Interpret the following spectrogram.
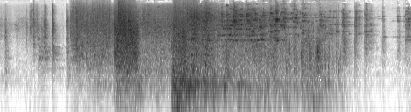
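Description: A bathtub crashing through a collapsing floor and ceiling. A rush of breaking begins about a second in and builds to a loud burst. The heaviest impact, with a deep boom, comes about three and a half seconds in. Falling plaster, debris and water then clatter for a few seconds and die away near the end.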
